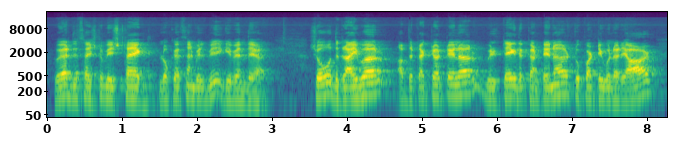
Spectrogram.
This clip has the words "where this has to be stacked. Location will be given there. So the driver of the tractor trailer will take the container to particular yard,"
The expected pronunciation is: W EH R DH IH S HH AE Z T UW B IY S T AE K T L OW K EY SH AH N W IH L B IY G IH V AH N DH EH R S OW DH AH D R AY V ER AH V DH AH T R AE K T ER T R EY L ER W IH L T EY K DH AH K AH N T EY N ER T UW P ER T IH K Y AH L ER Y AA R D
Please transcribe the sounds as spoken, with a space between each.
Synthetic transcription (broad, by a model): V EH R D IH S HH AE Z T UW B IY S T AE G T L OW K EY SH AH N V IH L B IY G IH V AH N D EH R S OW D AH D R AY V ER AH V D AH T AE K T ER T EY L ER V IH L T EY K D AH K AH N T EY N ER T UW P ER T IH K Y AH L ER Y AA R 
